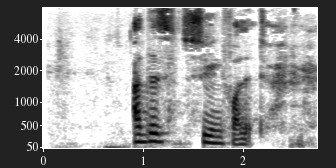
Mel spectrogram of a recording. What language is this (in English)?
English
